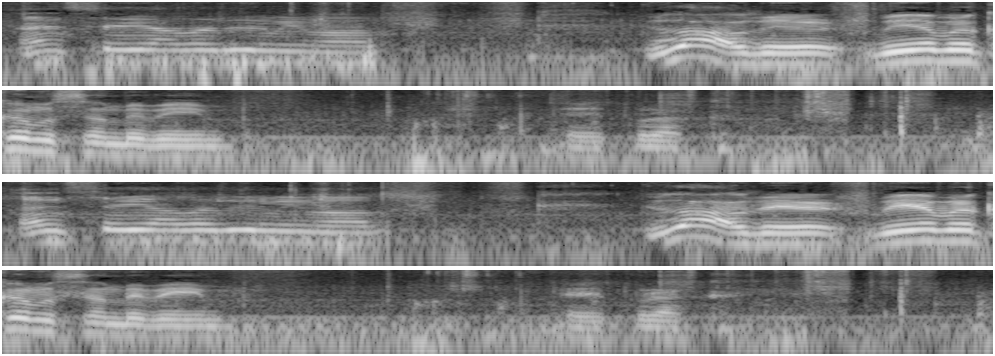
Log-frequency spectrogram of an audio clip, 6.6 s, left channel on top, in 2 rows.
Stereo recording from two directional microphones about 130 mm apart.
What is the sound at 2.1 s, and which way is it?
Speech, 5° left (ahead or behind).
